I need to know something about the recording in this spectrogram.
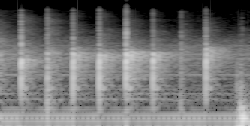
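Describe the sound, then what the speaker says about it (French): A single person claps his hands about eight times in a steady, evenly spaced rhythm, sharp close slaps heard alone over a faint low hum. "Bon, je m'applaudis moi-même."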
